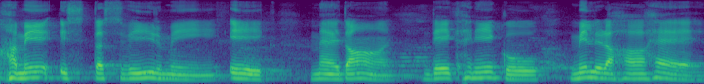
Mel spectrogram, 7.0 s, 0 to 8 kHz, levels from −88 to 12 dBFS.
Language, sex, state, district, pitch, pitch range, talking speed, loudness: Hindi, male, Bihar, Patna, 135 Hz, 120-145 Hz, 95 wpm, -18 LUFS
